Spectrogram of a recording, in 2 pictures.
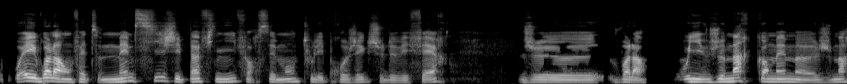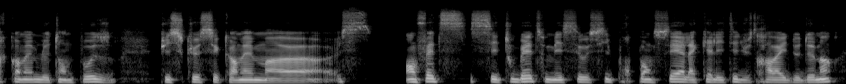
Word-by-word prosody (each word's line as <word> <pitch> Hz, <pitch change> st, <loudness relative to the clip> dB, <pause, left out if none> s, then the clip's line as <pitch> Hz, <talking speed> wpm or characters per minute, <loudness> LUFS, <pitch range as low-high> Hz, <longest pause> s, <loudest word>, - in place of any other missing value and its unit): Ouais 160 Hz, -, +7 dB
et -, -, +12 dB
voilà 145 Hz, -1 st, +9 dB
en 115 Hz, -2 st, +2 dB
fait, 110 Hz, -2 st, -4 dB
même 120 Hz, +9 st, +2 dB
si 170 Hz, +1 st, -2 dB
j'ai 145 Hz, -5 st, +3 dB
pas 130 Hz, +5 st, +1 dB
fini 130 Hz, 0 st, -2 dB
forcément 120 Hz, -2 st, -3 dB
tous 125 Hz, -, -5 dB
les 105 Hz, -, -3 dB
projets 110 Hz, +1 st, -6 dB
que 115 Hz, -, -11 dB
je 100 Hz, -, -3 dB
devais 100 Hz, 0 st, -6 dB
faire, -, -, -1 dB, 0.7 s
je 105 Hz, -1 st, 0 dB, 0.2 s
voilà 105 Hz, -1 st, +2 dB, 0.3 s
oui, 125 Hz, 0 st, +3 dB
je 125 Hz, +3 st, +2 dB
marque 145 Hz, +4 st, +5 dB
quand 135 Hz, -, +2 dB
même, 125 Hz, -1 st, +2 dB
heu, 105 Hz, -1 st, -1 dB
je 105 Hz, +1 st, -4 dB
marque 120 Hz, +1 st, -1 dB
quand 120 Hz, -, -2 dB
même 115 Hz, 0 st, -1 dB
le 105 Hz, -, -3 dB
temps 105 Hz, -2 st, -3 dB
de 100 Hz, -, -7 dB
pause, 120 Hz, -4 st, -3 dB, 0.4 s
puisque 110 Hz, 0 st, 0 dB
c'est 110 Hz, 0 st, 0 dB
quand 100 Hz, -1 st, -1 dB
même, 105 Hz, -1 st, +1 dB
heu, 85 Hz, -1 st, 0 dB, 0.2 s
c -, -, -5 dB, 0.3 s
en 120 Hz, -, +4 dB
fait, 135 Hz, -1 st, 0 dB
c'est -, -, -3 dB
c'est 120 Hz, -3 st, -2 dB
tout 120 Hz, -, -4 dB
bête, 135 Hz, +2 st, +1 dB
mais 110 Hz, -2 st, 0 dB
c'est 110 Hz, -, -6 dB
aussi 110 Hz, +2 st, -3 dB
pour -, -, -16 dB
penser 120 Hz, +2 st, -1 dB
à 120 Hz, -, +2 dB
la 105 Hz, -, 0 dB
qualité 110 Hz, +2 st, -4 dB
du 105 Hz, -2 st, -7 dB
travail 105 Hz, -2 st, -2 dB
de 100 Hz, +1 st, -7 dB
demain. 110 Hz, +6 st, +1 dB
115 Hz, 205 wpm, -24 LUFS, 105-125 Hz, 0.7 s, et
